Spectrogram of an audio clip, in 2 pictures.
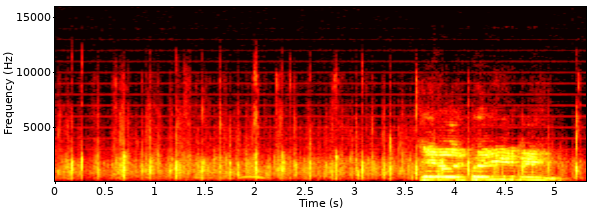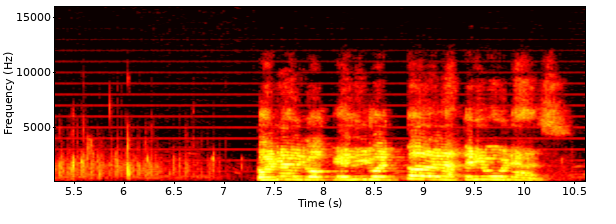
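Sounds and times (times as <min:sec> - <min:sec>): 
crowd applause welcoming a mayor: 0:00.0 - 0:06.9
speech: 0:03.6 - 0:05.1, 0:07.4 - 0:10.4.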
